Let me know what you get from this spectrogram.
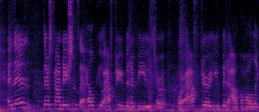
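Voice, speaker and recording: Speaking very fast in a Vietnamese accent, a woman with a fairly high voice keeps her loudness very even and her pitch variation ordinary, with music in the background and audible room echo. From California, Bay Area (East Oakland, San Jose); born in Vietnam. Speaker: Muay Thai and MMA fighter. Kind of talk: interview. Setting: gym.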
